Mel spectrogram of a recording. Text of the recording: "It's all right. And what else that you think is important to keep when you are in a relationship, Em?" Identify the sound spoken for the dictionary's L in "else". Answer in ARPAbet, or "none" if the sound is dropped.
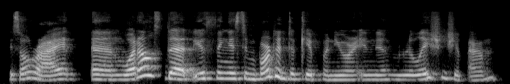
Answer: L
